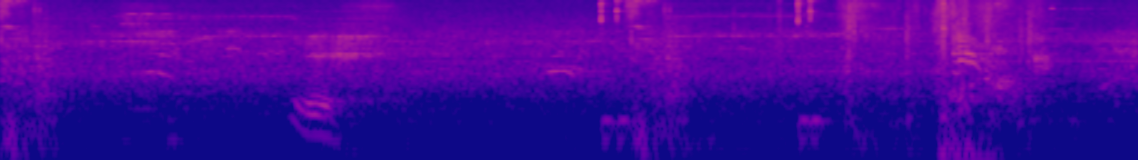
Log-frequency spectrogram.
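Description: Heavy thuds sound as players collide.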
